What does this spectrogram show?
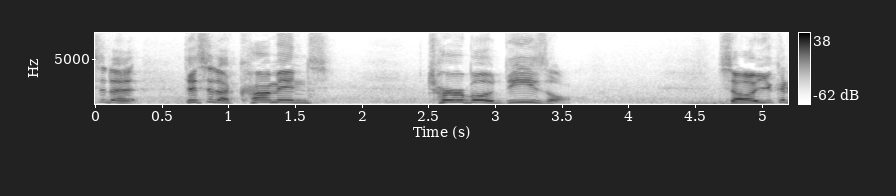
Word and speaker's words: Cummins: because this is a this is a cummins not a cummings a cummins you know what i mean a cummings the cummings is the other truck uh i hear some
